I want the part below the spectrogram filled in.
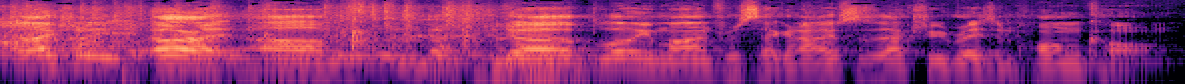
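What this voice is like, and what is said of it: British English accent. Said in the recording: “are you actually British ... they basically enlisted British people to come down, teach us the accent.”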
